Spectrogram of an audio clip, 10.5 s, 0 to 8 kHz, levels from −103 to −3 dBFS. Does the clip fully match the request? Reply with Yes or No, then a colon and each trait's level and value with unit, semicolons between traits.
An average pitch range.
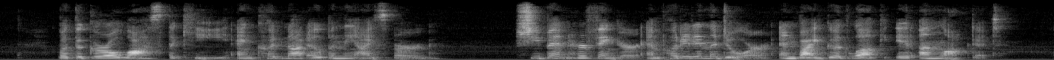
No: narrow, 2.3 semitones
